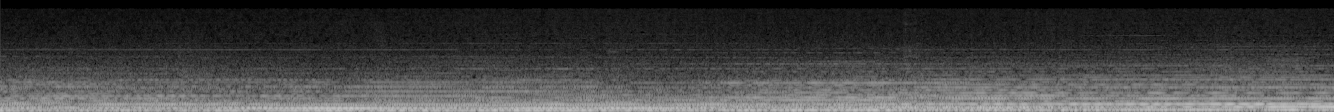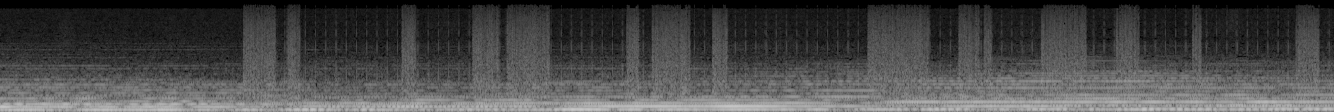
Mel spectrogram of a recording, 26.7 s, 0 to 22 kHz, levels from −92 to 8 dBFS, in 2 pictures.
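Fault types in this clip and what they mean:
Wi-Fi interference: a nearby radio's beacon gets rectified by the circuit, so from 15.76 s to the end there's steady ticking every 102.4 ms, roughly 20 dB under the audio.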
